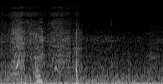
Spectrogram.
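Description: Handling noise: rustling and rubbing as the person holding the phone moves on the rear seat and brushes the upholstery, over a low steady rumble.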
